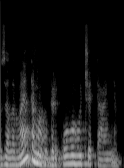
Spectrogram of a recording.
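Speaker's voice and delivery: usual speaking voice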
